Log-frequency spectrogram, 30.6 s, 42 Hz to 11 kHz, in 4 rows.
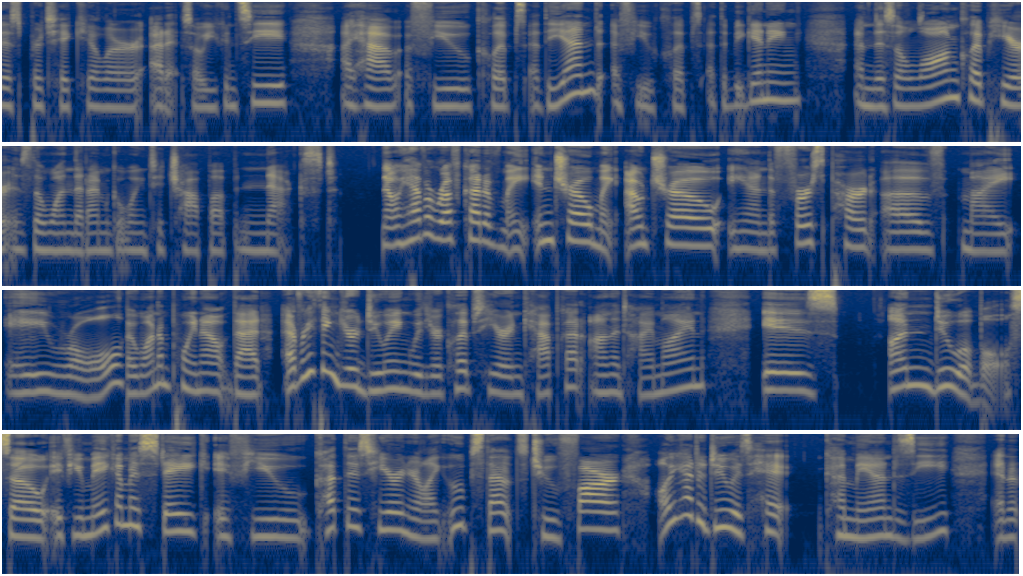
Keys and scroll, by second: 18.6 super+-, 29.0 super+z.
